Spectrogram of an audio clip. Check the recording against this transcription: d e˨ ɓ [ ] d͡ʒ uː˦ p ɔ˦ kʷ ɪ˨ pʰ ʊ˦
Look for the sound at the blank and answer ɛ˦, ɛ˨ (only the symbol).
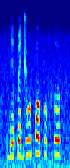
ɛ˨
